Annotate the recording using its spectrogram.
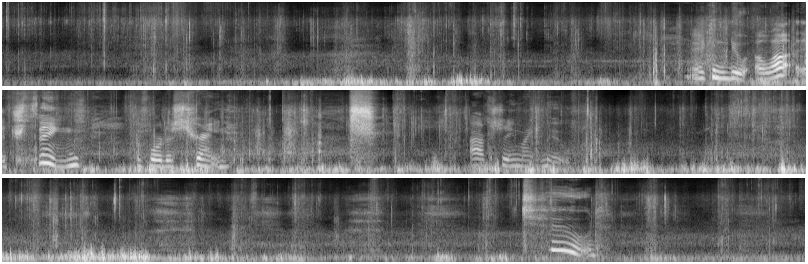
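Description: Footsteps crunch on loose gravel.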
